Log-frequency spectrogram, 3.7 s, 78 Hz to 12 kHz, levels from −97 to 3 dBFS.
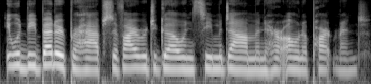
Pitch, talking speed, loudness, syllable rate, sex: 200 Hz, 275 wpm, -19 LUFS, 6.8 syllables/s, female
